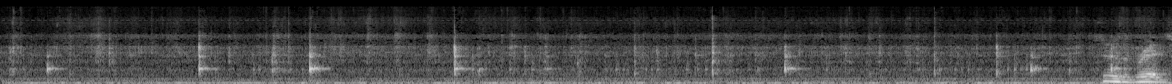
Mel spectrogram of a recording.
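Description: Partly frozen sausage links frying in a pan, a steady close sizzle with repeated sharp ticks and clinks of utensils against the pan, and a brief scraping rustle near the end.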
